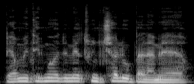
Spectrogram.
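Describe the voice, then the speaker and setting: A man's voice: medium pitch, a little fast, darkish tone, husky, pitched above the performer's own voice, natural voice. A man voicing an impetuous young naval lieutenant in a raised, urgent voice for a storybook reading.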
